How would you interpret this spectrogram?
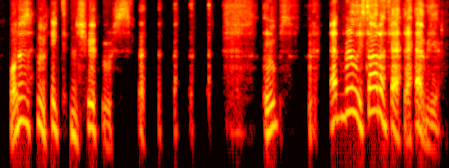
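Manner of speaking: giggling through a joke; high laughing aside. Real, not acted.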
